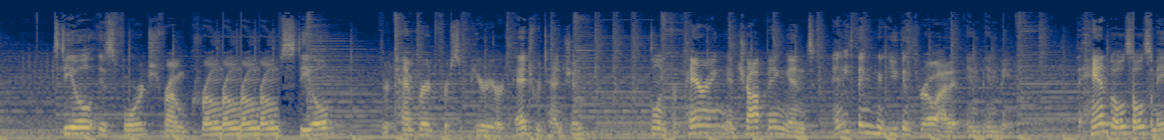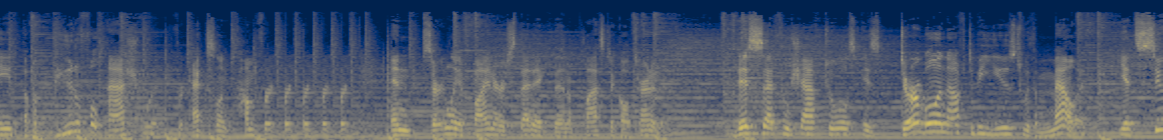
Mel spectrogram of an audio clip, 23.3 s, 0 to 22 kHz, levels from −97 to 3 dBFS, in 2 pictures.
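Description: At 0.37, 2.23, 6.13, 9.85, 11.33 and 14.49 s you get a repeated buffer: fresh audio didn't reach the device in time, so it replayed its last chunk. Each chunk runs about 186 ms, which fits an 8192-sample buffer, so these are proper stutters with a hard join, not clicks. The worst ones are at 2.23 s and 14.49 s, with three and four extra plays, and roughly half a second or more of sound goes missing at each.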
